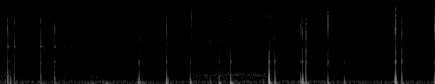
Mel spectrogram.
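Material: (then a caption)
Glass. Long nails tap and scratch the silver crackle mosaic surface of a round, hollow glass tea-light holder with a lit candle inside, held in both hands. Quiet, irregular dry clicks and ticks with very short decay land over a faint low hum, with soft scratching between the taps.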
